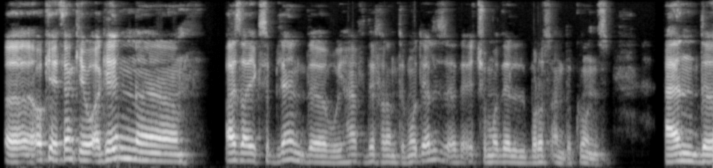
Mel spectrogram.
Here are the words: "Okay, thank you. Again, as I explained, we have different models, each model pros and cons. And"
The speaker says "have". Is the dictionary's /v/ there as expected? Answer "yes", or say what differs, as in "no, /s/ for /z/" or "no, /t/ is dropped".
yes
